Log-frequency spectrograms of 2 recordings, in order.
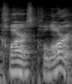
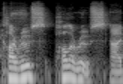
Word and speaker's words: Clarus Polaris: I'm over at Clarus Polaris. Clarus Polarus. Don't listen to me. It's spelled like she said it.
